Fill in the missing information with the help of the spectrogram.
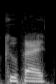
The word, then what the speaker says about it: coupe: Just keep looking for that seafoam green 1953 Chevy 150 Club Coupe. – We're in America. It's a coupe. – Rhymes with toupee.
